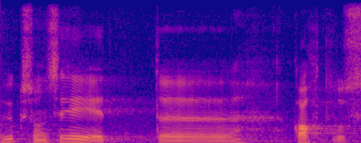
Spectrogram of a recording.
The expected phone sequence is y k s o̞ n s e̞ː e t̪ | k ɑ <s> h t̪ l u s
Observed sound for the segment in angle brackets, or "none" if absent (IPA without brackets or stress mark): none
